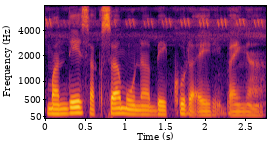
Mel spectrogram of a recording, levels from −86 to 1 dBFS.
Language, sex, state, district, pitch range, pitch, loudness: Garo, male, Meghalaya, West Garo Hills, 95-130 Hz, 115 Hz, -16 LUFS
